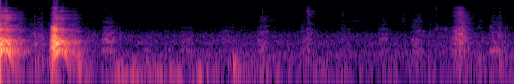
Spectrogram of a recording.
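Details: Sleepy Labrador Retriever named Little John, roused indoors at midnight for a walk, lets out two quick barks in close succession at the start, then near silence with one faint later yelp.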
